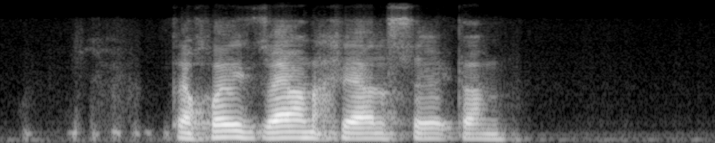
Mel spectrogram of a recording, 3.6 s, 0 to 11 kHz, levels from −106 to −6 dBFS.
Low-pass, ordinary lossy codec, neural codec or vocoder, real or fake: 7.2 kHz; Opus, 32 kbps; codec, 16 kHz, 1 kbps, FunCodec, trained on Chinese and English, 50 frames a second; fake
